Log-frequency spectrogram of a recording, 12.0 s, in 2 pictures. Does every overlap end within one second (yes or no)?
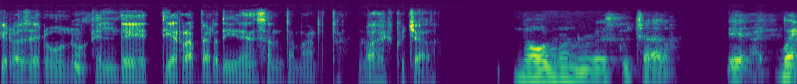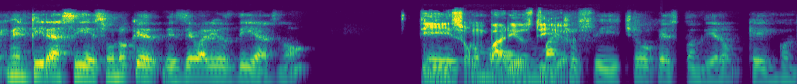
no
